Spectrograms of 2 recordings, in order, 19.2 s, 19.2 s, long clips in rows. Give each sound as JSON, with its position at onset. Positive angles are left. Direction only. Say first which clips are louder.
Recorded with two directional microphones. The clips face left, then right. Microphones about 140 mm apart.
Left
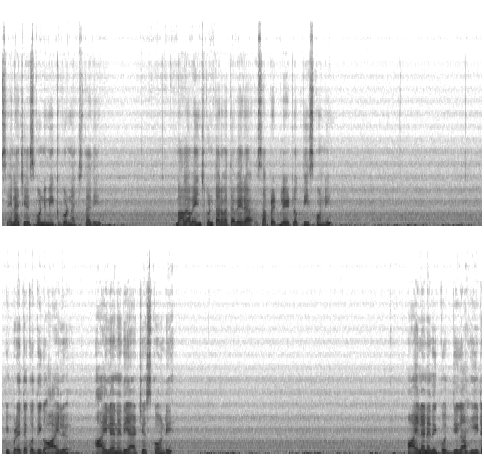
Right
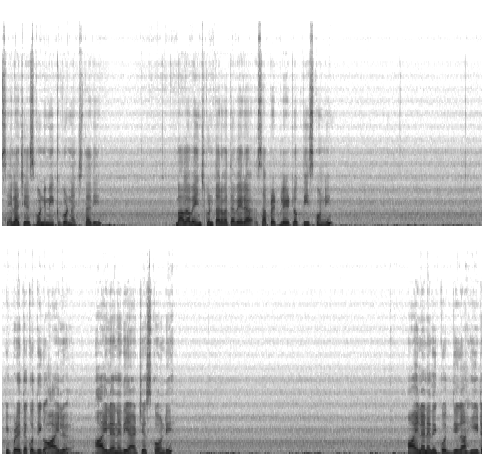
{"t": 0.1, "sound": "speech", "louder": "right 5 dB", "side_deg": -90}
{"t": 3.5, "sound": "speech", "louder": "right 5 dB", "side_deg": -90}
{"t": 9.6, "sound": "speech", "louder": "right 6 dB", "side_deg": -90}
{"t": 17.7, "sound": "speech", "louder": "right 4 dB", "side_deg": -90}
